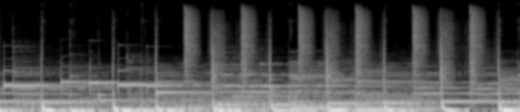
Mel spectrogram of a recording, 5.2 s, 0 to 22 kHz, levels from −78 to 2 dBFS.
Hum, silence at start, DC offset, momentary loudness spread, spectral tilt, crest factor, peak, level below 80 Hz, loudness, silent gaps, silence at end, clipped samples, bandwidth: none; 0 s; under 0.1%; 3 LU; -5.5 dB/octave; 12 dB; -2 dBFS; -16 dBFS; -18 LUFS; none; 0 s; under 0.1%; 18.5 kHz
